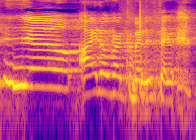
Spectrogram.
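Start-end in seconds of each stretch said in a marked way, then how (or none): 0.0-1.0 high-pitched laugh, almost crying; helpless shrieking laughter; high laughing fit. Real, not acted. Laughing fit after challenge.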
